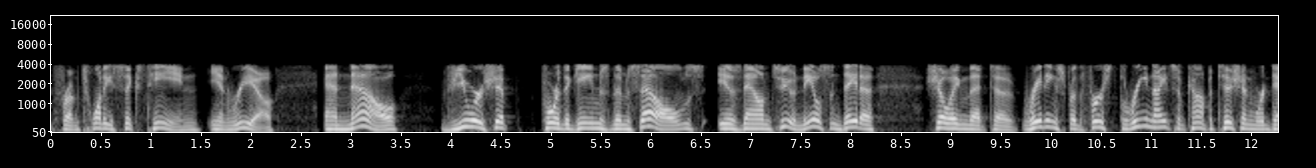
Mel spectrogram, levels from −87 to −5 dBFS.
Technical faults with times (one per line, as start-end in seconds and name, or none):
none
